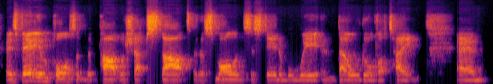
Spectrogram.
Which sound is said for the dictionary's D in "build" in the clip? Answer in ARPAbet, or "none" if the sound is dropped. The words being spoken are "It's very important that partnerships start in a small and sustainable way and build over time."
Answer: D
